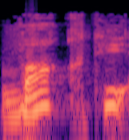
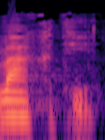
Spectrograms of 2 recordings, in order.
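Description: First: The first vowel sounds overdone and distorted. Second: The first vowel sounds plain and natural. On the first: The speaker calls it wrong. "انگار که این یه ذره زیادی داره در واقع اون وعه وا نیست" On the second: The speaker calls it right. "ما میگیم وقتی"

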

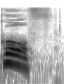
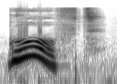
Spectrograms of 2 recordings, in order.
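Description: First: The final consonant is swallowed and barely heard. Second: The final consonant is clearly and fully pronounced. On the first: The speaker calls it wrong. "جویده جویده حرف نزنیم ... مثلا نگیم گفت" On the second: The speaker calls it right. "حتما همه ی حروف کلمات رو ادا کنیم، به ویژه آخرین حرف از فعلها"

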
